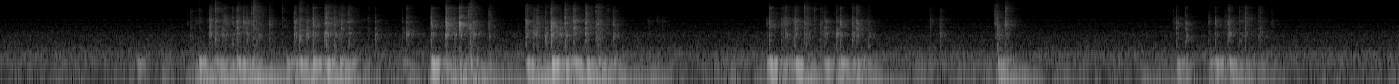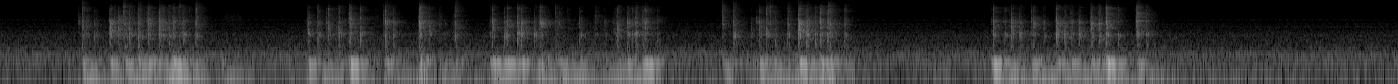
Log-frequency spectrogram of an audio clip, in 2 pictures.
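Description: Typing on a computer keyboard in about ten short bursts of key clicks, separated by pauses of a second or two.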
